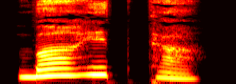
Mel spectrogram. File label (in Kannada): "ಬಾಹಿತ್ಥ", Kannada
